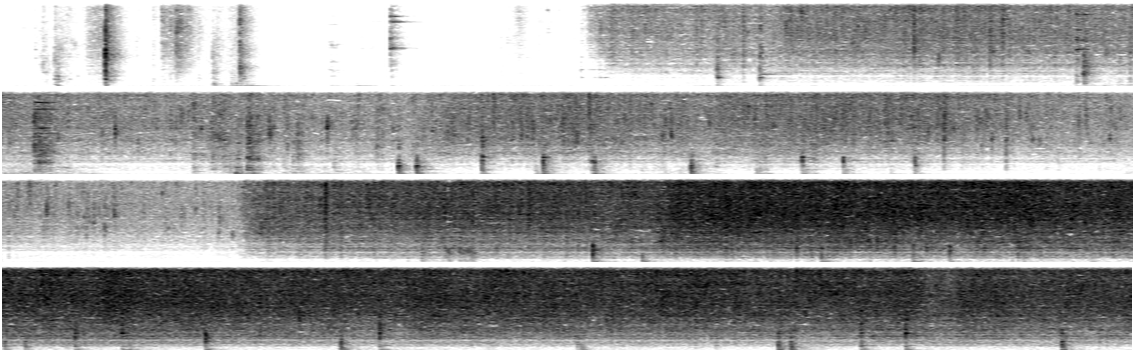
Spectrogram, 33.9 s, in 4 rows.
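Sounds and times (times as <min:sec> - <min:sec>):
food sizzling in hot oil: 0:04.4 - 0:33.9
wooden spatula scraping wok: 0:08.1 - 0:11.6.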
